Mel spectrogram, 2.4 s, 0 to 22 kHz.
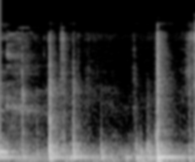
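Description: A few sharp clicks and knocks of plastic parts as a 3D-printer extruder is pressed into place on a printed printhead carriage, the loudest right at the end, over a steady low hum.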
